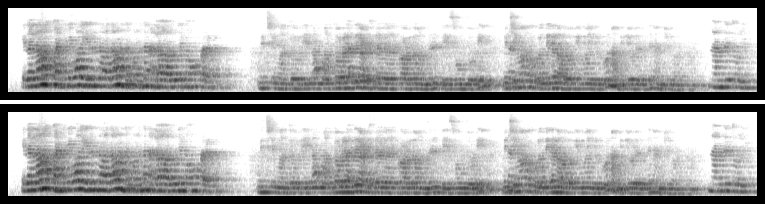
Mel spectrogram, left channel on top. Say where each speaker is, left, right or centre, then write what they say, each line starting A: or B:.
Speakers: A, on the right; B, on the right.
A: இதெல்லா கன்டினியூவா இருந்தா தா அந்த கொழந்த நல்லா ஆரோக்கியமாவு பெறக்கூ
B: நிச்சயமா தோழி நம்ம
A: கொழந்தைங்களுக்கு
B: தொடர்ந்து
A: அந்த
B: அடுத்
A: பிரச்சன
B: கால்ல வந்து பேசுவோ தோழி நிச்சயமா
A: கண்டிப்பா
B: உங்க
A: தோழி
B: கொழந்தைகள் ஆரோக்கியமா இருக்கூ நம்பிக்கை கியோட இருந்து நன்றி வணக்
A: நன்றி தோழி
